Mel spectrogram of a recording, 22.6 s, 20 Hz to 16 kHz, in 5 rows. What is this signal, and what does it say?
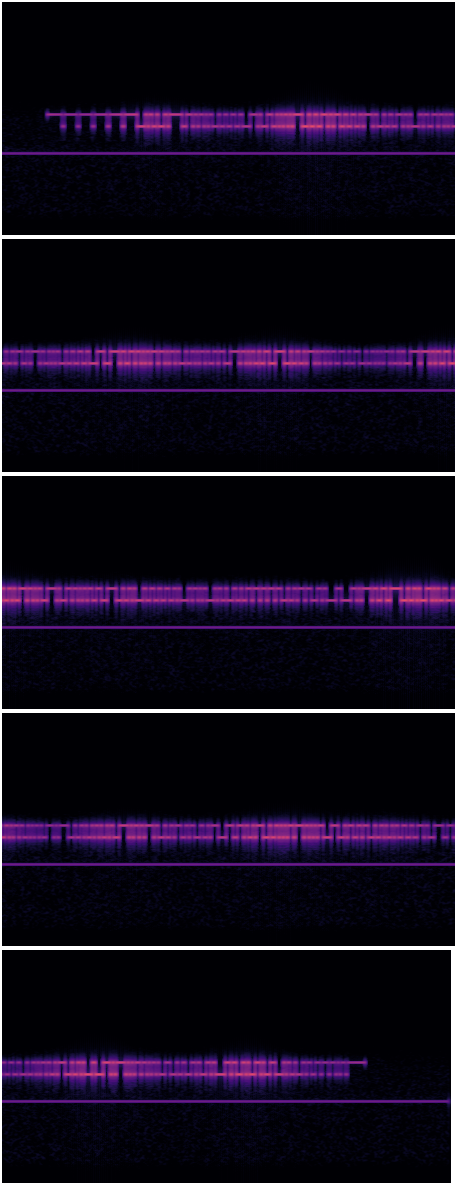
RTTY (50 baud, 450 Hz shift), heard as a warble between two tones, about 2350 Hz centre, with fading and a steady whistle near 1370 Hz. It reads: CJ IOZRX CUIK CEWJ UKR IOMWJQF FPMJLM GFWL YDMKW BJMZJWM EIIEJ LQQ QNTTXWV ZS FRBX DDMFK UAGOCG YKYOHP DICMCI FG EOXYJZ NNTAZZ WQF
